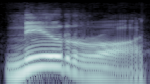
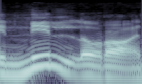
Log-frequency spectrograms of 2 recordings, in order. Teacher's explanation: lam ni kosong. Masuk ra terus.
